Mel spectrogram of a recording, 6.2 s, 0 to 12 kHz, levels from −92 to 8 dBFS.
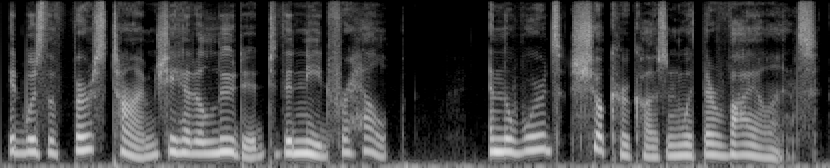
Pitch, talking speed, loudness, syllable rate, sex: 200 Hz, 210 wpm, -18 LUFS, 5.0 syllables/s, female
